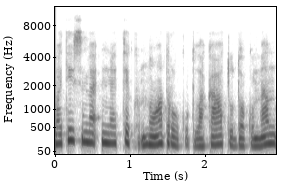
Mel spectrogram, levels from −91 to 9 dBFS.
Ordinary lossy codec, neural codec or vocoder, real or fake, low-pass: Opus, 32 kbps; codec, 16 kHz, 8 kbps, FreqCodec, smaller model; fake; 7.2 kHz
